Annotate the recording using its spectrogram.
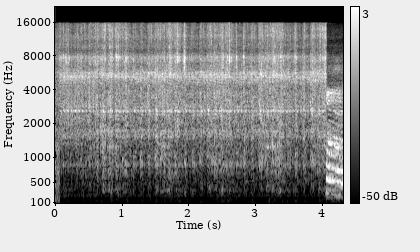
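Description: Electric whisk running in a stainless steel bowl of batter: a steady motor whir with a fast, fine rattle.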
